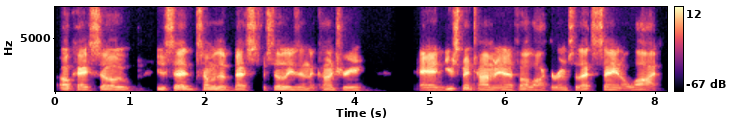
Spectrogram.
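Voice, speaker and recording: A man with a slightly low-pitched voice acts as interviewer. He puts his questions conversationally, in a plain everyday style. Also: level tone, moderate pace, bright, forceful tone.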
